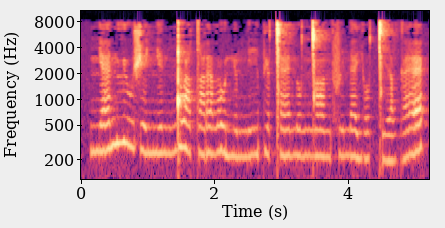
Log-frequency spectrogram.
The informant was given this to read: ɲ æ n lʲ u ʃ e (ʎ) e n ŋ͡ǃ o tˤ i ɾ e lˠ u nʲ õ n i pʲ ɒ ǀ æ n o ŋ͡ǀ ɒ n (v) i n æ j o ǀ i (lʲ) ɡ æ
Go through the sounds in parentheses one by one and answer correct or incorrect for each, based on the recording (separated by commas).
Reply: incorrect, incorrect, incorrect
